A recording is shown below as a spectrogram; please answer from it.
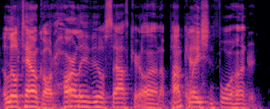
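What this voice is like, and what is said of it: Strong Southern US accent. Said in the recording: “you've got a different accent ... Got the super Southern accent ... A little low country”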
